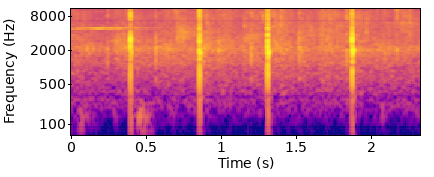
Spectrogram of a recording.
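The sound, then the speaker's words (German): Four slow, evenly spaced handclaps ring out faintly, with only quiet background noise between them and no voices; the applause is given for the mothers. “Okay, also soweit komm mal und wir geben nochmal den Müttern einen Applaus, oder?”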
